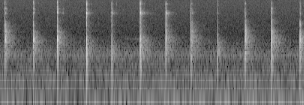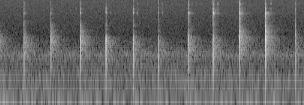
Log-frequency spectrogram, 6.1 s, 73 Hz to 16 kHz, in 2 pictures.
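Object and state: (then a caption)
Wooden blocks knocked together. Two identical hand-sized solid wooden cubes with black painted characters are held in both hands and knocked and clicked against each other, while long natural nails also tap their edges. The result is a steady series of 23 sharp, dry clicks, about four per second, each bright and brief with a woody tone around 2 kHz and almost no ring, over a soft low hum.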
